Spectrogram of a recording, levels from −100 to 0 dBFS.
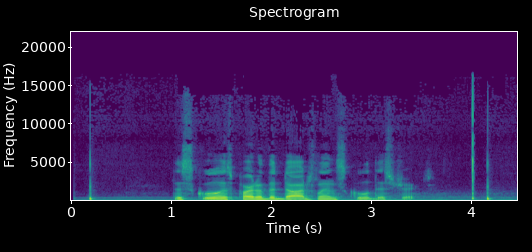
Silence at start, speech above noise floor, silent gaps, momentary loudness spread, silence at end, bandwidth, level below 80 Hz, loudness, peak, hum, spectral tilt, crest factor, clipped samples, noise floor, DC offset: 0.2 s; 37 dB; none; 15 LU; 0.25 s; 16.5 kHz; -56 dBFS; -20 LUFS; -2 dBFS; none; -7.5 dB/octave; 20 dB; under 0.1%; -56 dBFS; under 0.1%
